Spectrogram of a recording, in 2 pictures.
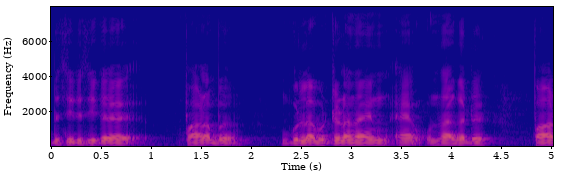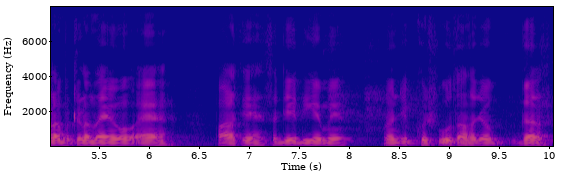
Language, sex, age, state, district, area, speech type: Sindhi, male, 60+, Gujarat, Kutch, rural, spontaneous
